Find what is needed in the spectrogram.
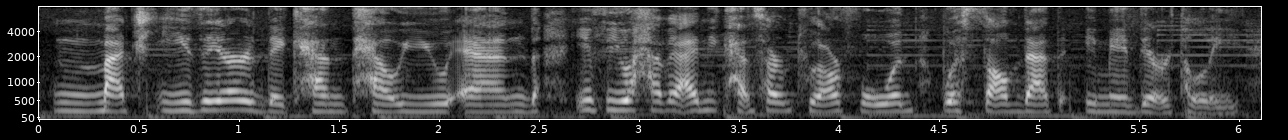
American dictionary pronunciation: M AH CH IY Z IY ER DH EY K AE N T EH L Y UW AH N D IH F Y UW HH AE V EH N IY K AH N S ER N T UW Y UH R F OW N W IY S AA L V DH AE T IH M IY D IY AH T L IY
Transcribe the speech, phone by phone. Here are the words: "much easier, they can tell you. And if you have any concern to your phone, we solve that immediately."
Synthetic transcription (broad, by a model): M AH CH IY Z IY ER DH EY K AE N T EH L Y UW AH N D IH F Y UW HH AE V EH N IY K AH N S ER N T UW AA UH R F OW N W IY S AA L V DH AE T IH M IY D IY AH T L IY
